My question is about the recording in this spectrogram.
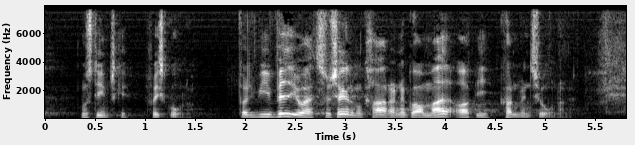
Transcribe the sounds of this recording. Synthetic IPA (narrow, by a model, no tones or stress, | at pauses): muslḭːmsɡ̥əfʁisɡ̥o̝ːlɐ | fɒ̽d̥ḭːʋiʋe̝ð̞̰ˠjo̝æso̝ɕɛ̰ːld̥e̝mokʰʁɑ̰̈ːɾɐnəɡ̥ɒ̰ːmɑ̈ːð̞̩ˠɒ̽b̥ikʰɒ̽nʋenɕo̝̰ːnɐnə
